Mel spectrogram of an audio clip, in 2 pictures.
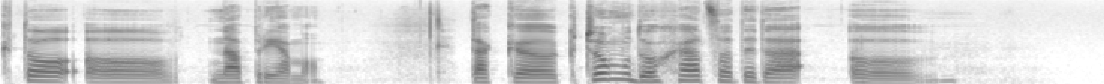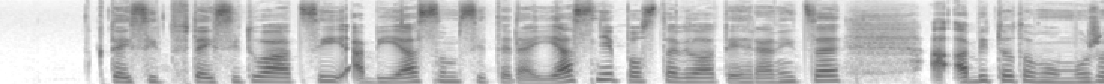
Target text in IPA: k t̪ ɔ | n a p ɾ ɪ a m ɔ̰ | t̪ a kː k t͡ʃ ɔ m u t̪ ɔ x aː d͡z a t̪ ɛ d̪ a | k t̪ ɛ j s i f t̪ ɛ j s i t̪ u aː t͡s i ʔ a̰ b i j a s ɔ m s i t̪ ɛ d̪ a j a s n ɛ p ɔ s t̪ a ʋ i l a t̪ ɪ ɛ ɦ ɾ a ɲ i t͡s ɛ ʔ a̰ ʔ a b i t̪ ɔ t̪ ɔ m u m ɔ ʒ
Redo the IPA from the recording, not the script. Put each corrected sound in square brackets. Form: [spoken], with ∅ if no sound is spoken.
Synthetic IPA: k t̪ ɔ | n a p ɾ ɪ a m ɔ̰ | t̪ a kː k t͡ʃ ɔ m u [d̪] ɔ x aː d͡z a t̪ ɛ d̪ a | k t̪ ɛ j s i f t̪ ɛ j s i t̪ u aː t͡s [iː] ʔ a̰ b i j a s ɔ m s i t̪ ɛ d̪ a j a s [ɲ] ɛ p ɔ s t̪ a ʋ i l a t̪ ɪ ɛ ɦ ɾ a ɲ i t͡s ɛ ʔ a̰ ʔ a b i t̪ ɔ t̪ ɔ m u m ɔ ʒ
